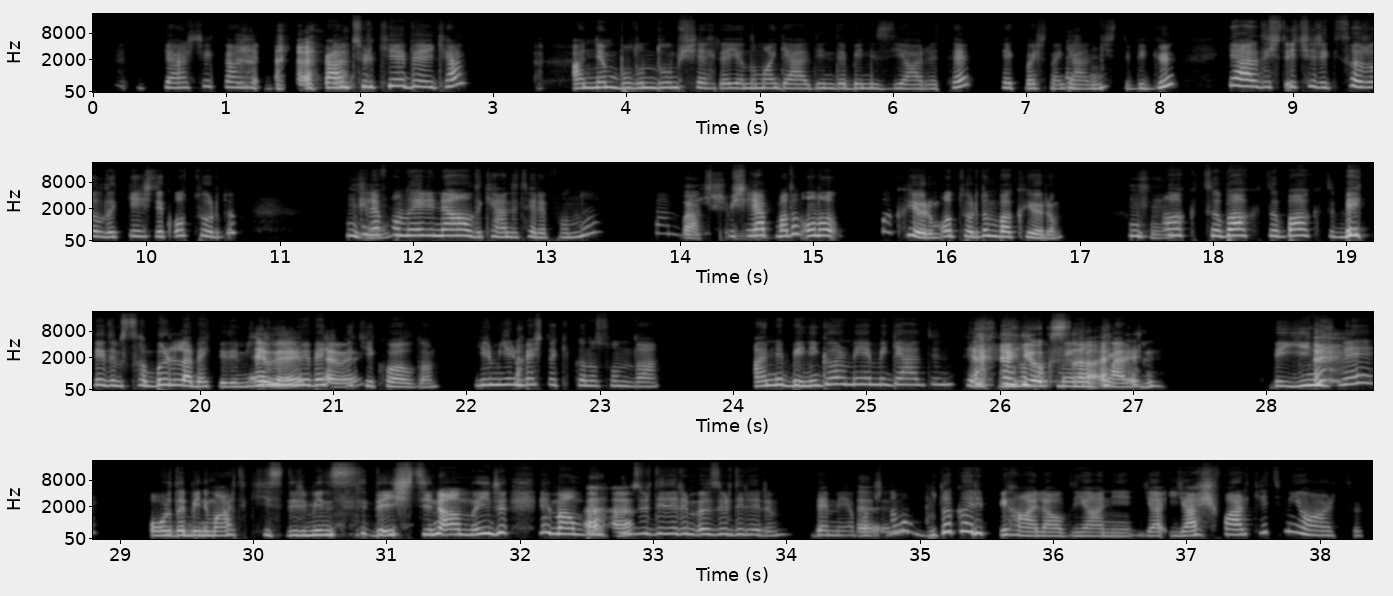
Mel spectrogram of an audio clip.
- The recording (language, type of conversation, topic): Turkish, podcast, Telefonu masadan kaldırmak buluşmaları nasıl etkiler, sence?
- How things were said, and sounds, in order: other noise; chuckle; other background noise; chuckle; laughing while speaking: "Yoksa"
